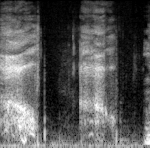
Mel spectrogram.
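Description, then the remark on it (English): A voice mimics a man loudly chewing Doritos chips: two broad, noisy crunching bursts separated by a brief pause, with a third starting at the end. “And then he would chew really loudly.”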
